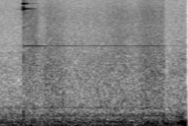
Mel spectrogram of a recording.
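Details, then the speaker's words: Rinne hearing test during a real-person ear exam roleplay on an adult man, testing the second ear after the right was found normal: a faint pure ringing from a struck tuning fork fading over about two seconds. "l me when you stop hearing it and when I bring it close to your ear you tell me again if you hear it and when you stop hearing it ok?"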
